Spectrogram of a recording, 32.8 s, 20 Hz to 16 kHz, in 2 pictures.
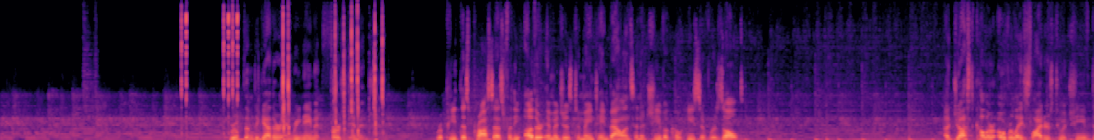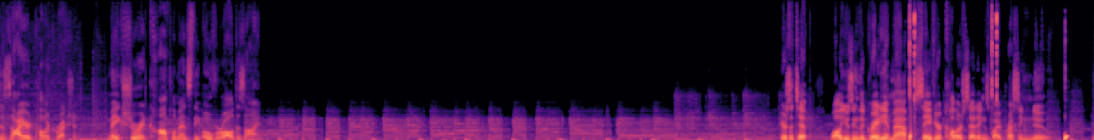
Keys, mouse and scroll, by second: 6.1 space, 21.8 space.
